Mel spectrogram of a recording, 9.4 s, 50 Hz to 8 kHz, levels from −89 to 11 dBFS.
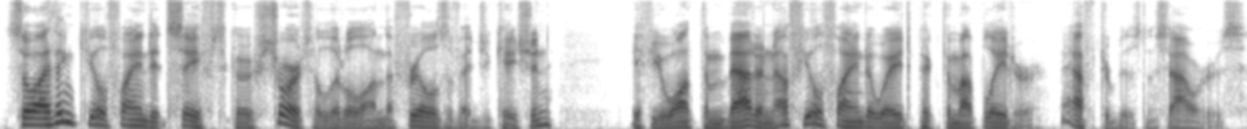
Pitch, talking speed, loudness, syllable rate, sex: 105 Hz, 225 wpm, -23 LUFS, 5.3 syllables/s, male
